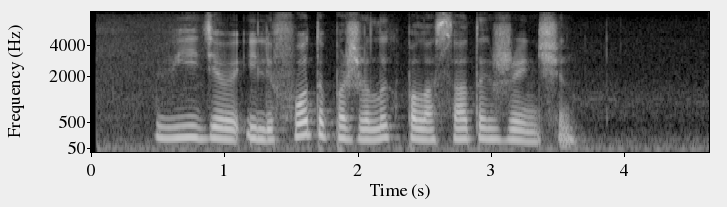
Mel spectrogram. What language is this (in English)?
Russian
